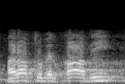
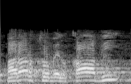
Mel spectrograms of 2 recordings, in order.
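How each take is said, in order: The two takes are said the same way.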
